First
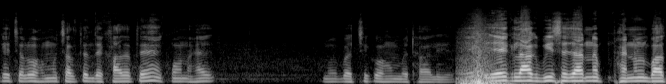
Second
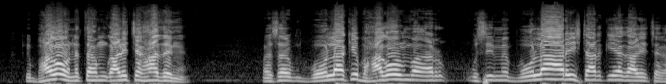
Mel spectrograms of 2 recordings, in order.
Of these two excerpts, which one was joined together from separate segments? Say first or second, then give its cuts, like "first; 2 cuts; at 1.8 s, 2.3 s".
first; 1 cut; at 4.8 s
